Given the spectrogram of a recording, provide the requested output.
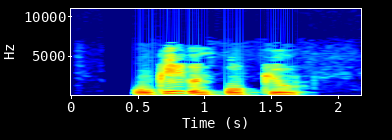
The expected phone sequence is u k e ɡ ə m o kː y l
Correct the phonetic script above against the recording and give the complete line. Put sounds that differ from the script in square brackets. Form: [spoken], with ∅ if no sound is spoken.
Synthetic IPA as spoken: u k e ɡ ə [n] o kː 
